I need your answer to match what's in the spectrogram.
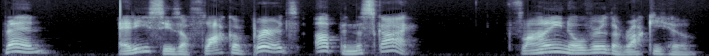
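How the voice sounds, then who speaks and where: A man reads a children's storybook aloud, narrating expressively for young listeners. His voice is medium-pitched and his pace is slow.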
